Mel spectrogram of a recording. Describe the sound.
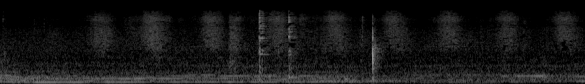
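Dishes, pots, pans and cutlery being washed by hand, with soft rhythmic swishing of water and a few sharp metallic and crockery clinks in the middle, no talk.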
